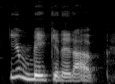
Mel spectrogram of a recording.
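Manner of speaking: loud retold protest with a laugh; laughing, teasing outburst; laughing mock accusation.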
